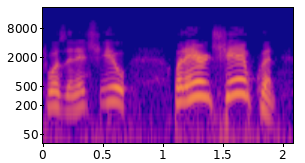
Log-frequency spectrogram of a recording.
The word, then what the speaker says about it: Shampklin: Malik Davis, Rico Dowdle, and Aaron Shampklin, P in his name, no pronunciation there, the P is silent.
